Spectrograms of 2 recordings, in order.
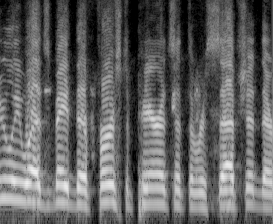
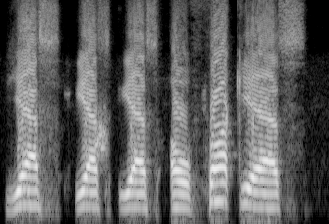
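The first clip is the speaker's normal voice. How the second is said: growing steadily louder throughout; 2 semitones lower than usual. Retelling a woman answering her wedding vows, getting louder and louder. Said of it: "starts getting louder and louder".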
